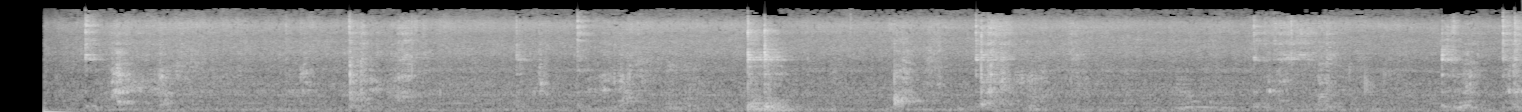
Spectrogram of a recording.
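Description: Chicken korma sizzling in oil in a large cooking pot while a slotted metal spoon stirs it, scraping and clinking against the pot every second or two: the korma is being fried in its oil.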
